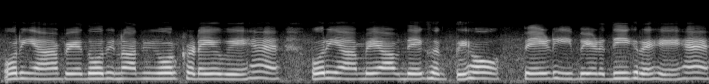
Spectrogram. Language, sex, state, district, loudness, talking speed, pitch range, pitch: Hindi, female, Haryana, Jhajjar, -12 LUFS, 185 wpm, 250-265 Hz, 255 Hz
